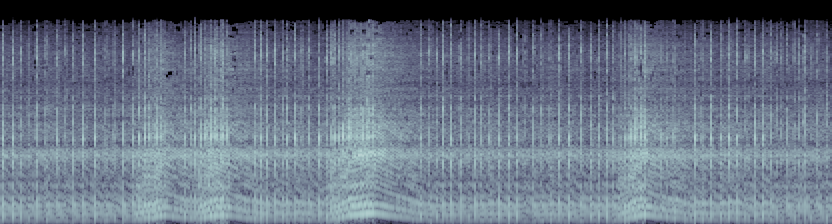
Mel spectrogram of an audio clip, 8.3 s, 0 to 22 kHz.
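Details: Troy-Bilt TB2MB after a new short block is fitted, primed and choke on: the engine surges up and back several times but never settles to low idle; the throttle cable sticks and does not return to rest.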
